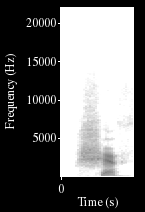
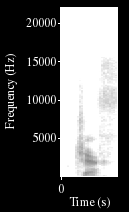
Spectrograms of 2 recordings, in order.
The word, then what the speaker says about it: chef: Okay, the pronunciation of this word is chef. It's not chef.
